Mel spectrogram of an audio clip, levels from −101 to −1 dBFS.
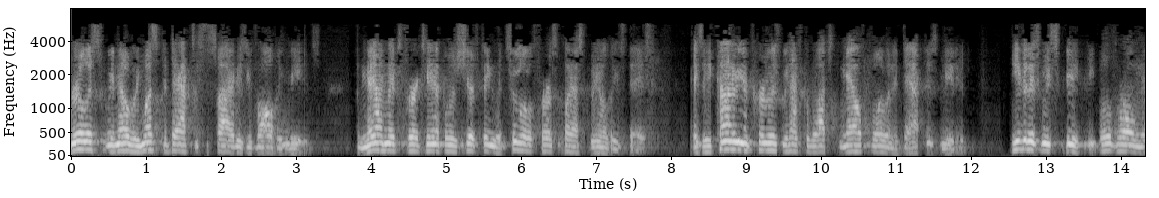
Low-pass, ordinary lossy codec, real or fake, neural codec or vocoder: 7.2 kHz; MP3, 24 kbps; fake; codec, 16 kHz, 1 kbps, FreqCodec, smaller model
